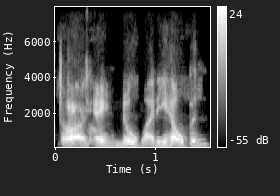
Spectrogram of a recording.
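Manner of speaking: high, loud incredulous cry; disbelief. Retold or imitated. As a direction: ask it in shocked disbelief. Recalled disbelief at street fight.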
